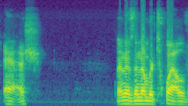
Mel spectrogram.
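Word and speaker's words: X Æ A-12: A, and then it's AE pronounced Ash.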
